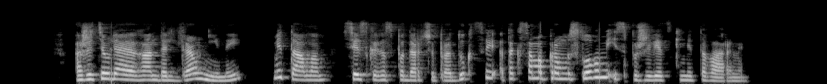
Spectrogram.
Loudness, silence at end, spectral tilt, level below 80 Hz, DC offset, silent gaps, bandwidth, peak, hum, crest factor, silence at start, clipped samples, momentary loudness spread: -18 LUFS; 0.8 s; -5 dB/octave; -60 dBFS; under 0.1%; 2.57-2.61 s; 8 kHz; -2 dBFS; none; 18 dB; 0.75 s; under 0.1%; 9 LU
